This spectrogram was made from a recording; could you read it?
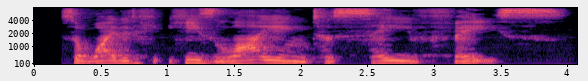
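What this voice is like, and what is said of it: Speaking very slowly. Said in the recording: “saying it so slowly.”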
